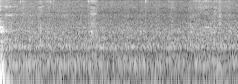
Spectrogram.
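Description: A pen writing faintly on lined notebook paper.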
